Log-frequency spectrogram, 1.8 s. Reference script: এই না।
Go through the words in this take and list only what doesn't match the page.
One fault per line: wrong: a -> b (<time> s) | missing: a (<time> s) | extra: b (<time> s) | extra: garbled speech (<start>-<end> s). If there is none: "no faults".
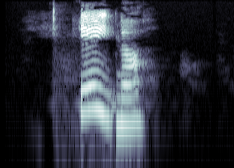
no faults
